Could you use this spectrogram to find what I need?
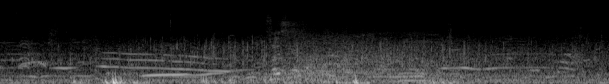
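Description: A crowd of fans cheers loudly.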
